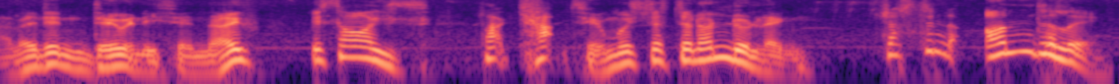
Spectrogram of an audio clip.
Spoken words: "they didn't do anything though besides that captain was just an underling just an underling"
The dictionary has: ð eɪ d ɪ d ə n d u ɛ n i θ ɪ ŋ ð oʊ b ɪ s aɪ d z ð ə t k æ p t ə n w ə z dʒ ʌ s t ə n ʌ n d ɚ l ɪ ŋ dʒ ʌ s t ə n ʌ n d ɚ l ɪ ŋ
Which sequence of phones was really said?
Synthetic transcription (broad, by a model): ð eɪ d ɪ d n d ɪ ɛ n i θ ɪ ŋ ð oʊ b ɪ s aɪ d z ð ə t k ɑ p t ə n w ə z dʒ ʌ s t ə n ʌ n d ɚ l ɪ ŋ dʒ ʌ s t ə n ʌ n d ɚ l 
